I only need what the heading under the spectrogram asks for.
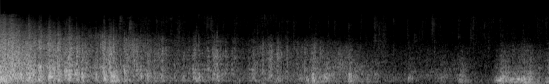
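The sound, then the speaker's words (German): Heavy rain with thunder outdoors at a tent campsite: a loud, dense wash of rainfall with low rolling rumbles that ease off, then swell again near the end. No talking. “Oh Mann, der Regen kommt. Komm schnell ins Zelt.”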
